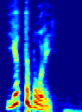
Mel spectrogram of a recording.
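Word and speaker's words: Göteborg: down this road before English people are going to try and call that Gothenburg Gotham Berg bear with me okay well let's take a run up at this Numero Uno you are from yet the body say that again close closer than Gothenburg isn't it but you don't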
